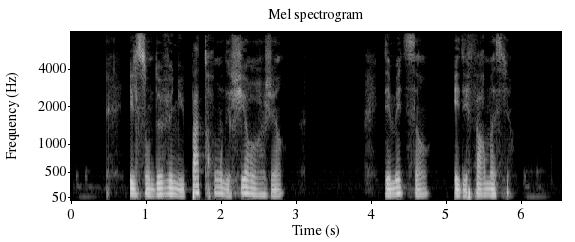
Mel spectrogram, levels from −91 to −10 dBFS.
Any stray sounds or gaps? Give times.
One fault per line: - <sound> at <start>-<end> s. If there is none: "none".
none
